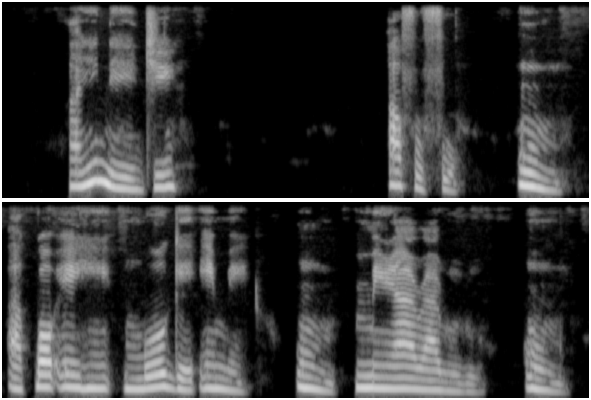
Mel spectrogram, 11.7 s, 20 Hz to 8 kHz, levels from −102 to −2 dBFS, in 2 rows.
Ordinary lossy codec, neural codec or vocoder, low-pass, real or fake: none; none; 7.2 kHz; real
